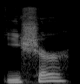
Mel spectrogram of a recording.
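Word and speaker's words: Essure: would travel when you are ovulating it's called e-sure uh it's it's it's spelled e-s-s-u-r-e in my particular one that i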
